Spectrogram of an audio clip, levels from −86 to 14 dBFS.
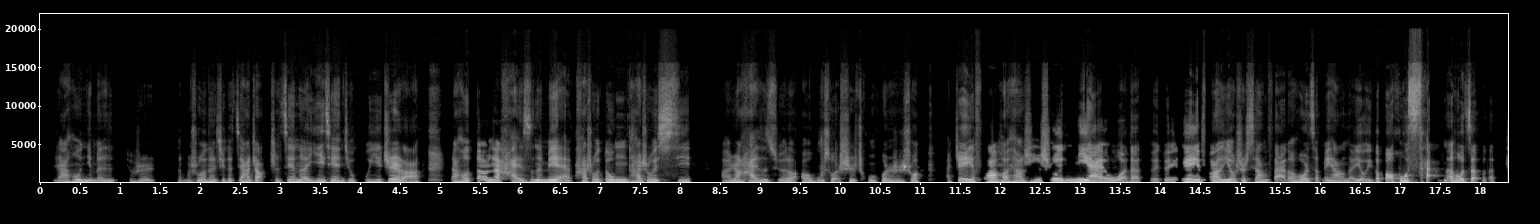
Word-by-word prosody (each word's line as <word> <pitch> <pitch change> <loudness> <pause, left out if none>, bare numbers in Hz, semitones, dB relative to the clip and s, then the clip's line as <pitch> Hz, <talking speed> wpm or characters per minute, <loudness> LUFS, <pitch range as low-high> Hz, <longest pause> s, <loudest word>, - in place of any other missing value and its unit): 然 170 +4 -7
后 210 -1 0
你 160 -5 -1
们 170 +7 -6
就 185 - -18
是 165 -4 -10 0.3
怎 - - -19
么 150 - -15
说 180 +1 -5
呢， 185 -1 -4
这 175 - -6
个 175 - -7
家 200 +3 -3
长 180 -2 -2
之 180 - -8
间 205 +3 -3
的 175 -5 0
意 215 +6 -2
见 170 -4 -1
就 170 +1 -6
不 210 +5 -16
一 215 +2 -5
致 245 0 +4
了。 190 +5 -2 0.3
然 180 +2 -5
后 210 -1 0
当 215 +1 -1
着 195 -3 +5
孩 165 -2 -1
子 195 +3 -4
的 190 -2 +3
面， 200 +2 +5
他 210 - -3
说 205 -1 -3
东 205 +1 +2
她 210 -2 -3
说 195 0 0
西， 210 +2 -2 0.4
啊， 175 -1 -11
让 180 0 -2
孩 165 - -1
子 185 +2 -4
觉 170 -3 -9
得， 180 -1 -4
哦， 165 -1 -5
无 175 +4 -9
所 - - -6
适 180 -1 -3
从， 150 -2 -10
或 185 -1 -6
者 160 - -5
是 165 - -7
说 170 -1 -1 0.4
这 275 -1 +3
一 215 - +5
方 200 -1 +4
好 165 - +1
像 180 -2 -1
是 190 +3 -5
说 185 -2 +4
溺 200 +5 +6
爱 165 0 +5
我 165 -1 0
的 - - -5
对 170 -3 -10
对， 155 -3 -6
另 250 -1 +8
一 205 - +7
方 190 -1 +2
又 190 -1 +3
是 195 0 -3
相 205 +2 -3
反 205 - -4
的 180 - -4
或 195 -2 0
者 190 - -5
怎 185 - -9
么 - - -5
样 170 -2 -3
的， - - -6
有 170 - -3
一 - - -3
个 195 - -5
保 195 - +2
护 - - +4
伞 - - +4 0.2
了 - - 0
或 270 -3 +4
者 - - -11
怎 - - +1
么 - - -15
的。 - - -14
185 Hz, 300 characters per minute, -22 LUFS, 170-205 Hz, 0.4 s, 另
